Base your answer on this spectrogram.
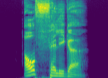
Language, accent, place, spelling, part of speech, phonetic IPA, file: German, Germany, Berlin, auffälliger, adjective, [ˈaʊ̯fˌfɛlɪɡɐ], De-auffälliger.ogg
- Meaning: 1. comparative degree of auffällig 2. inflection of auffällig: strong/mixed nominative masculine singular 3. inflection of auffällig: strong genitive/dative feminine singular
